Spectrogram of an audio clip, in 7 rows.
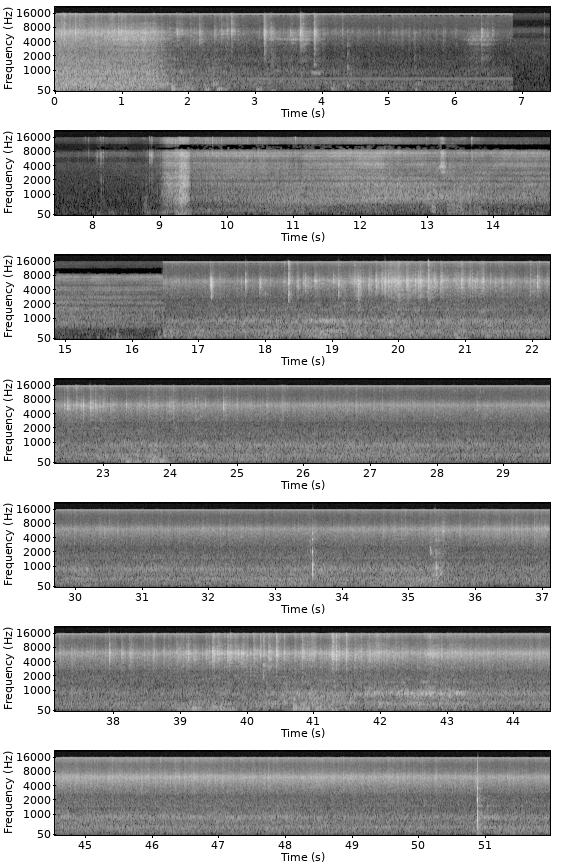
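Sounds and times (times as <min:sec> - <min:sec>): tyres hissing on wet road: 0:00.0 - 0:06.9, 0:08.8 - 0:51.9
road and tyre noise in cabin: 0:00.0 - 0:07.0, 0:07.8 - 0:51.9.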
